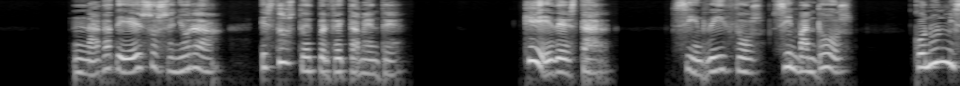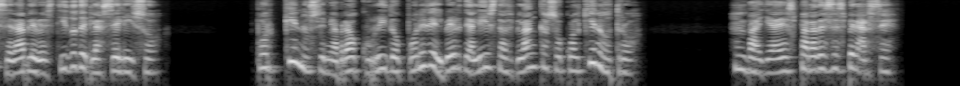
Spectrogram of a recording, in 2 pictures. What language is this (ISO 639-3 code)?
spa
